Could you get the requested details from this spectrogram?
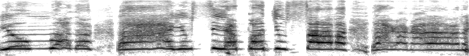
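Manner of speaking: mock furious Scottish accent, very high, very slow. Retelling a crowd recording of a fan cursing cm punk: imitating angry scottish shouting. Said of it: "just Scottish gibberish, just angry".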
